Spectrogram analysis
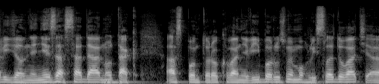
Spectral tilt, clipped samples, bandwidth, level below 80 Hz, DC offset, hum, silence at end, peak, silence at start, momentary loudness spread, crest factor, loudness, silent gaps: -4.5 dB/octave; under 0.1%; 16 kHz; -48 dBFS; 0.2%; none; 0 s; -4 dBFS; 0 s; 5 LU; 16 dB; -21 LUFS; none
